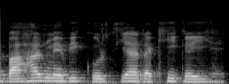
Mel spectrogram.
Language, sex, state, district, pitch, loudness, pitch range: Hindi, male, Jharkhand, Ranchi, 135 Hz, -18 LUFS, 130-145 Hz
